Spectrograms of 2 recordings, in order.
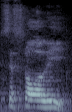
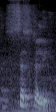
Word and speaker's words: systole: other terminology is diastole people pronounce it systoli systole diastole wrong pronunciation what is the correct pronunciation systole now remember one thing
